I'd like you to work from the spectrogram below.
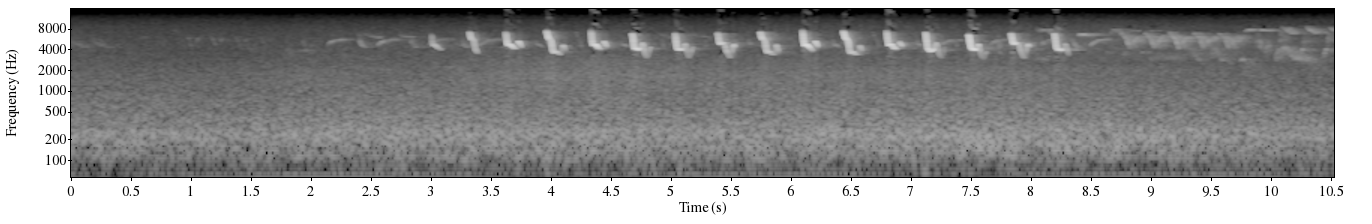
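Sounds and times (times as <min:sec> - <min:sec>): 
soft background noise: 0:00.0 - 0:10.5
common chiffchaff singing on a slightly windy day: 0:03.3 - 0:08.4.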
